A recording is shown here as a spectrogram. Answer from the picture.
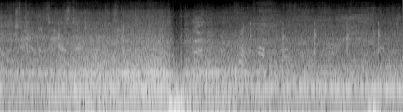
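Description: A car's engine and exhaust running at low speed, heard from inside the cabin as a steady low hum and rumble. The sound swells briefly about a second and a half in.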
